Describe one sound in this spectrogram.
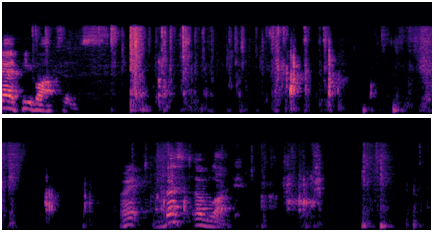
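A stack of cards rustles and slides in hands.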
